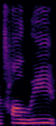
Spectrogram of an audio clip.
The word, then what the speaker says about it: tallit: me please yes so a tallit or a tallis there's different ways of pronouncing it is an english a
